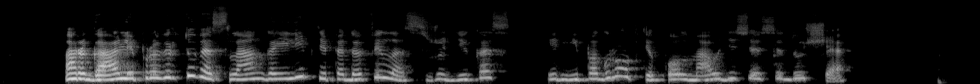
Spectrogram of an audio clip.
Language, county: Lithuanian, Utena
